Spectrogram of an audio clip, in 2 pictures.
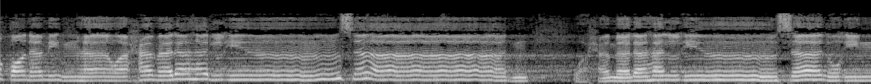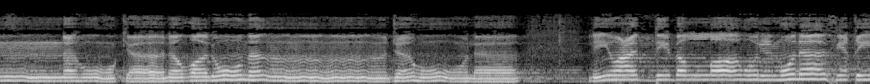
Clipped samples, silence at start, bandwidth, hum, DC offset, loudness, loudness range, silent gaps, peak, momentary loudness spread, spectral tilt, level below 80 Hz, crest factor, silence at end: under 0.1%; 0 s; 11.5 kHz; none; under 0.1%; -13 LUFS; 3 LU; none; 0 dBFS; 5 LU; -4.5 dB/octave; -48 dBFS; 14 dB; 0 s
